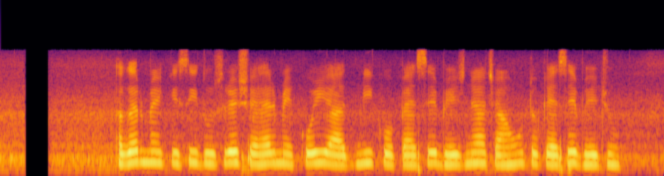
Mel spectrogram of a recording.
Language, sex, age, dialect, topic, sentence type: Hindi, female, 25-30, Marwari Dhudhari, banking, question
